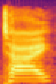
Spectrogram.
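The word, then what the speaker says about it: Tiye: in berlin this is queen tai or ta some people pronounce it queen t t-i-y-e she is the mother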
